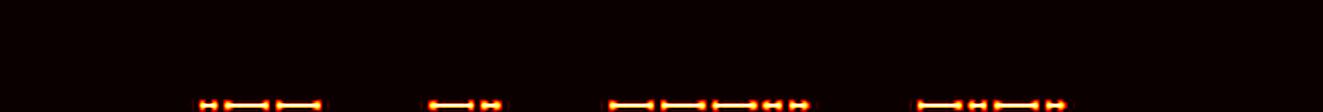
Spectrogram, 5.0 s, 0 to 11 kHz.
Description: Morse code, heard as a keyed tone, about 25 wpm, spaced as for 14 wpm, 700 Hz. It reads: WN8C
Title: USA Call Signs - 4 Characters - 3x Character Spacing - 25wpm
